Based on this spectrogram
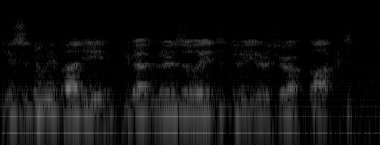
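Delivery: put-on Indian accent. Retelling what his doctor told him about losing weight, Indian accent. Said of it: "he basically said in his Indian voice".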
